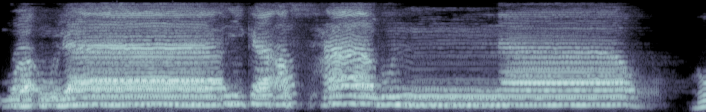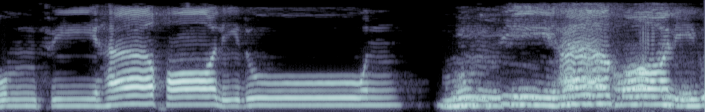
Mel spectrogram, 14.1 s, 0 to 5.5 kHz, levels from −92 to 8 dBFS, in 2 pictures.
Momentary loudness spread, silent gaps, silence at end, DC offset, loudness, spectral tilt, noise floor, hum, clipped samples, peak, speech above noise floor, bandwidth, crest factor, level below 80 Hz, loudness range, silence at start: 12 LU; none; 0 s; under 0.1%; -13 LUFS; -9 dB/octave; -43 dBFS; none; under 0.1%; 0 dBFS; 31 dB; 5.2 kHz; 14 dB; -58 dBFS; 5 LU; 0 s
